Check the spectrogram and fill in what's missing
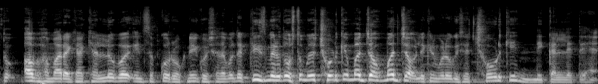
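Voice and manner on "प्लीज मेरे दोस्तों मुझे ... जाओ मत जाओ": higher, louder plea not to be left behind; desperate pleading. Acted. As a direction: call after them, begging, higher and louder. Yellow boy begs leaving friends. (ऊँची और ज़ोरदार आवाज़ में गिड़गिड़ाना)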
